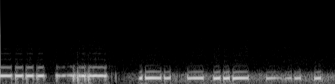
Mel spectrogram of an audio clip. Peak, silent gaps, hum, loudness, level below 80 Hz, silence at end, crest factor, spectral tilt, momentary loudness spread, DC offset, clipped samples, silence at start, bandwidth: -8 dBFS; none; none; -19 LUFS; -48 dBFS; 0 s; 10 dB; -14 dB/octave; 7 LU; under 0.1%; under 0.1%; 0 s; 1.7 kHz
